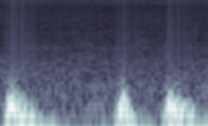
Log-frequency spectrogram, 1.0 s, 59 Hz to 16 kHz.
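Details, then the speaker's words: Simulated fetal heart sound from a TV drama scene in which a woman is 28 weeks pregnant: deep, soft rhythmic thumps, about three per second. "เสียงหัวใจเต้นอยู่ในท้องพี่"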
